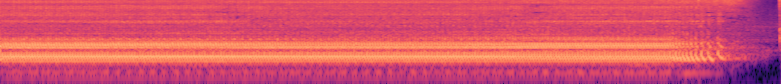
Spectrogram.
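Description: Campbell air compressor running on its first start, a loud, steady motor drone with a constant pitch that holds for several seconds, then winds down quickly and cuts out.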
